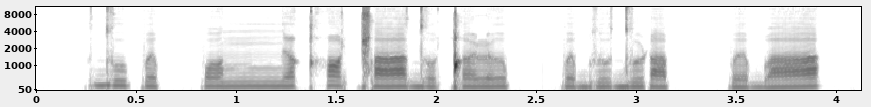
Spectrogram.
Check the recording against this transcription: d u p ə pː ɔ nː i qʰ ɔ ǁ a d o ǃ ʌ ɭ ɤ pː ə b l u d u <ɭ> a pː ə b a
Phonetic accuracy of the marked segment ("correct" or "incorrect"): incorrect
